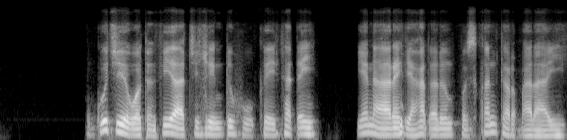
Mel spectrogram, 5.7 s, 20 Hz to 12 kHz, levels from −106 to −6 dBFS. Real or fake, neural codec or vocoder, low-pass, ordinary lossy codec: fake; codec, 16 kHz, 1 kbps, FunCodec, trained on Chinese and English, 50 frames a second; 7.2 kHz; Opus, 24 kbps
